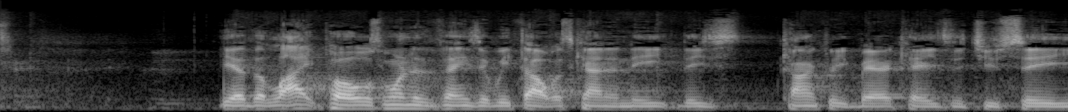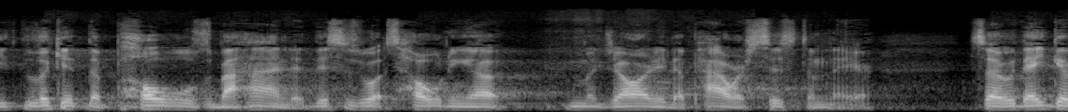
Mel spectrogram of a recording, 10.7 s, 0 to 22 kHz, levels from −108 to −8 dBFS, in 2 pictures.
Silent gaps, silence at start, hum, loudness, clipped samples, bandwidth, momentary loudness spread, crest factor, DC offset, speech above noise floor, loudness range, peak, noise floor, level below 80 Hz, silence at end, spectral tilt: none; 0 s; none; -39 LUFS; under 0.1%; 15 kHz; 10 LU; 22 dB; under 0.1%; 35 dB; 3 LU; -16 dBFS; -73 dBFS; under -90 dBFS; 0 s; -3.5 dB/octave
